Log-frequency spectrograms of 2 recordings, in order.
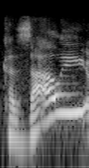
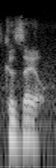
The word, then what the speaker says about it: Cazale: So I was like, is it Kazali? Or then I actually looked up the pronunciation, so it is Cazale.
